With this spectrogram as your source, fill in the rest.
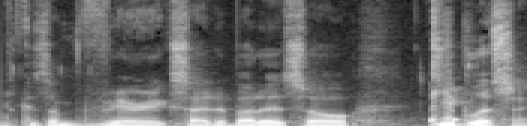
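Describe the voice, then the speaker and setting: A very fast pace with ordinary pitch variation. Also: man. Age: 30s. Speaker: podcast host. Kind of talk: casual chat. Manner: animated.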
